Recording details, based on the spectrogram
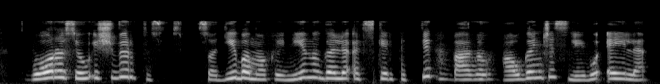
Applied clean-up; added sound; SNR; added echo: neural mask model DeepFilterNet 3.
